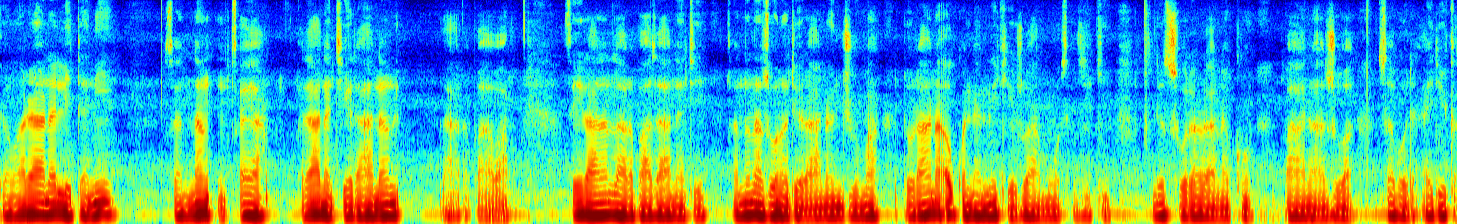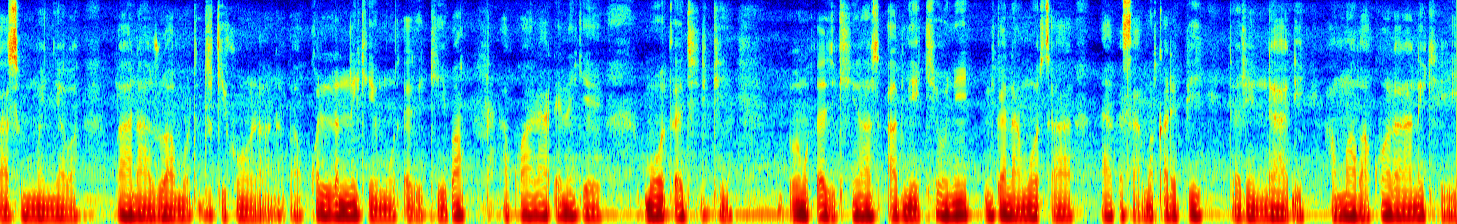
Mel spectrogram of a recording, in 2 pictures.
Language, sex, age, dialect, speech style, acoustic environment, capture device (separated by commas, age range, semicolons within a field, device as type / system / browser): Hausa, male, 25-34, Nigeria - Nigerian Standard, happy, silence, mobile / Linux / Chrome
